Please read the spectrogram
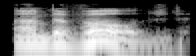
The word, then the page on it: undivulged: British English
